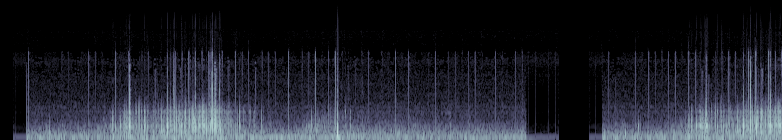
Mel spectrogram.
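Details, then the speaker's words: Late inspiratory crackles: many fine, sharp popping crackles that increase in number and intensity toward the end of each inspiration, best heard with slow breathing at large tidal volumes. "ils augmentent en nombre et en intensité à la femme d'inspiration ce caractère est mieux perçue lors d'une ventilation à faible fréquence et grands volumes courant"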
